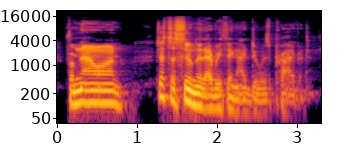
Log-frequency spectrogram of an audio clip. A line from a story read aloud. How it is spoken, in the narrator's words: said firmly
